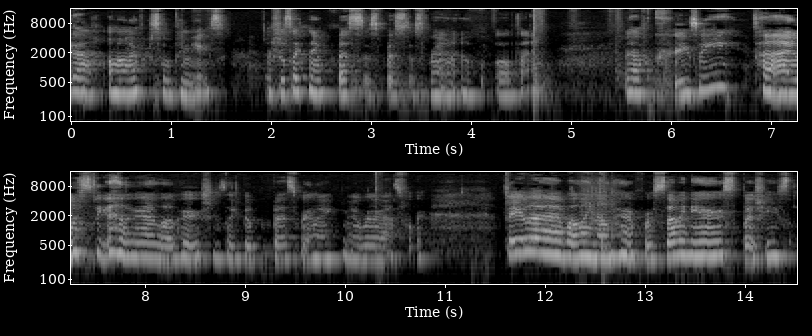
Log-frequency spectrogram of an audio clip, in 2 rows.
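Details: Woman with DiGeorge syndrome (22q) who says the syndrome gives her a nasal, childlike voice, evident now; hypernasal speech.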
